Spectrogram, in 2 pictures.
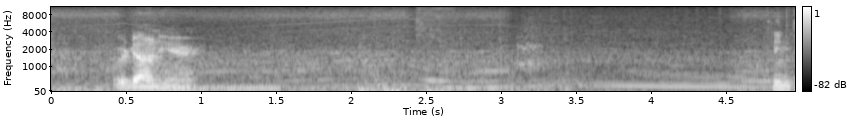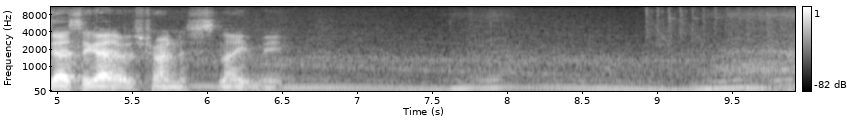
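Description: A car engine revs and rises and falls in pitch as the car drives off.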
